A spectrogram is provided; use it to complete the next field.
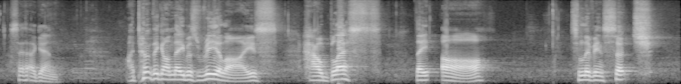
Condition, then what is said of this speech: No condition.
